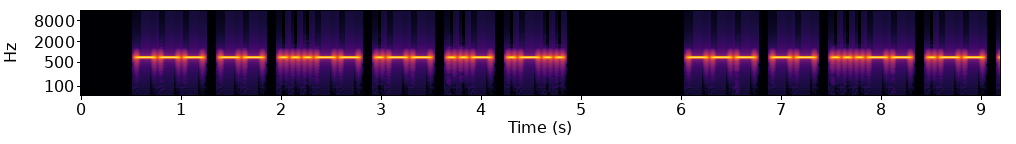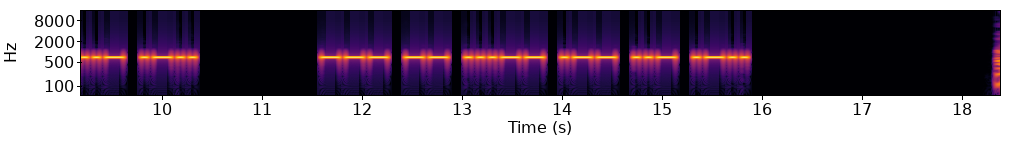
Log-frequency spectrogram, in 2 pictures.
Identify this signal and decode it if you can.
Morse code, heard as a keyed tone, about 21 wpm, 700 Hz. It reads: OM3WUL OM3WUL OM3WUL
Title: DXCC-100 Call Signs - 6 Characters - Repeated 3x - 20wpm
